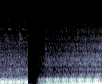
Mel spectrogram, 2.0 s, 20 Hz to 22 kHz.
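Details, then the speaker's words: 2024 Ford Mustang GT V8 with Kooks long-tube headers and high-flow converters, idling: deep, lumpy burble with an even pulse, briefly cut, then a steady loud idle; idles cleanly through the louder exhaust. "what do they sound like to you at idle?"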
